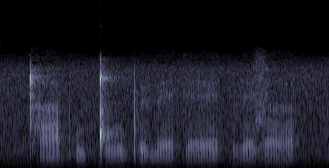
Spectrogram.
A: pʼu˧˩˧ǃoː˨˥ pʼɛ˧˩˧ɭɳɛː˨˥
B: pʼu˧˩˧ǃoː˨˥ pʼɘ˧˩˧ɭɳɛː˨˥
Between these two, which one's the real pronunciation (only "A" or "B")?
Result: B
